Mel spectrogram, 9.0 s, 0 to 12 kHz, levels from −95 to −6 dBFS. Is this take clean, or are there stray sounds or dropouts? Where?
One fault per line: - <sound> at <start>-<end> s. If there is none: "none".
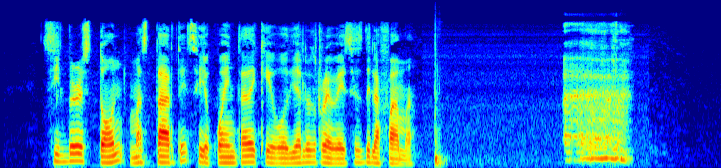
- thud at 5.4-5.6 s
- throat clearing at 7.0-7.9 s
